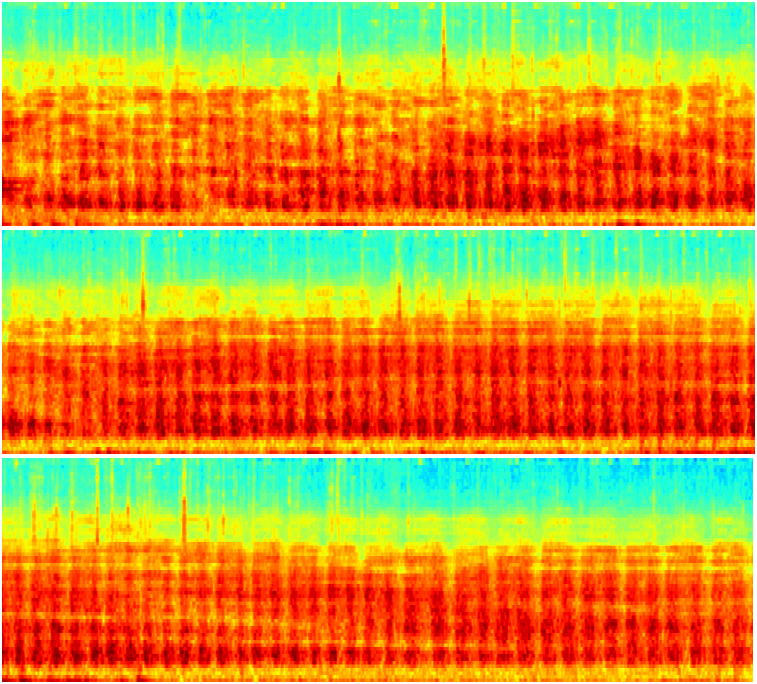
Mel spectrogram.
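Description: Digitally controlled, track-powered model South African Garratt steam locomotive running, its sound decoder giving a steady, regular steam chuff over the noise of the wheels on the rails.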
